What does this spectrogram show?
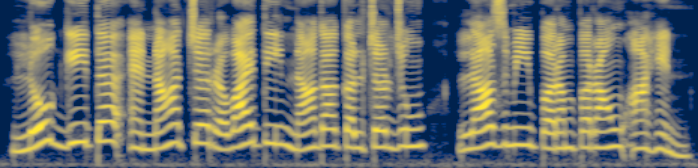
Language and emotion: Sindhi, neutral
